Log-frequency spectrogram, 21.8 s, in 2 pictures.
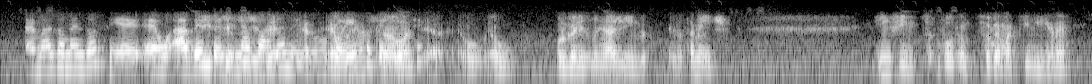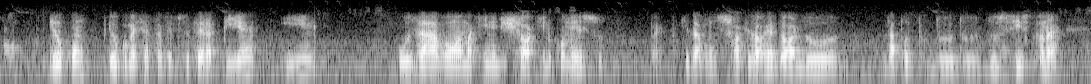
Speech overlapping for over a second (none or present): present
